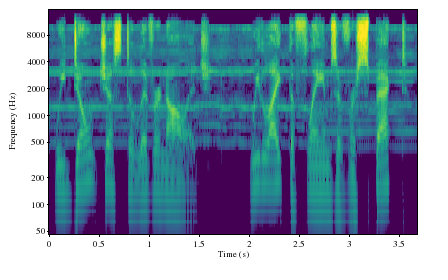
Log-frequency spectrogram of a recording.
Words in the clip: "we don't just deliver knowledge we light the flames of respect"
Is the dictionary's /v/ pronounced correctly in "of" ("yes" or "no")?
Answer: yes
